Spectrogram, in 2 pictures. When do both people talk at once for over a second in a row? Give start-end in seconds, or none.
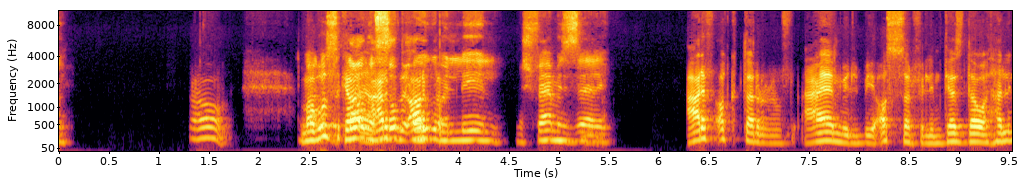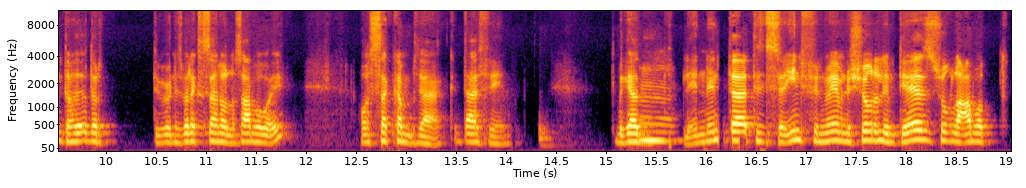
2.4-3.7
